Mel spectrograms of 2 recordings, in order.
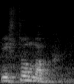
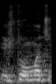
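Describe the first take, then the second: First: The word ends with a k sound. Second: The word ends with a ch sound. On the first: "स्टोमक बोलते हैं" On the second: "हम अपने उच्चारण में बोलते हैं स्टोमच, मच हो जाता है"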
